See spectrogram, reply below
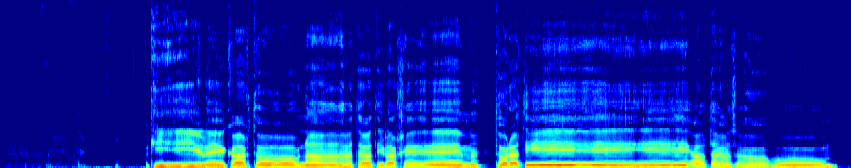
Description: Ki lekakh tob

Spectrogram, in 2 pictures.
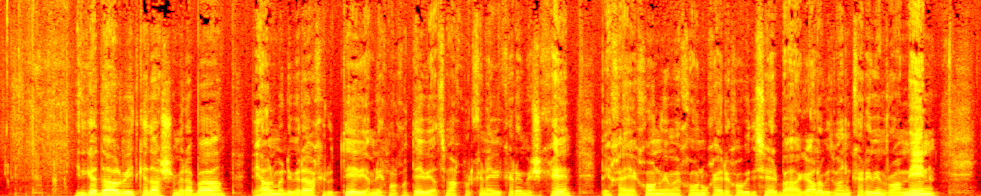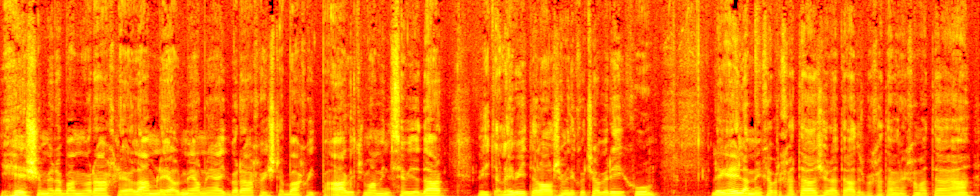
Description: Kaddish; Kippur Neila

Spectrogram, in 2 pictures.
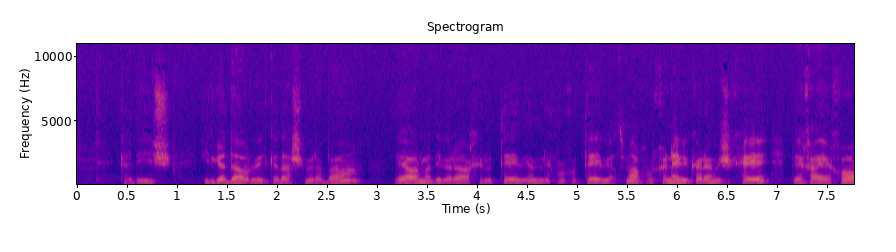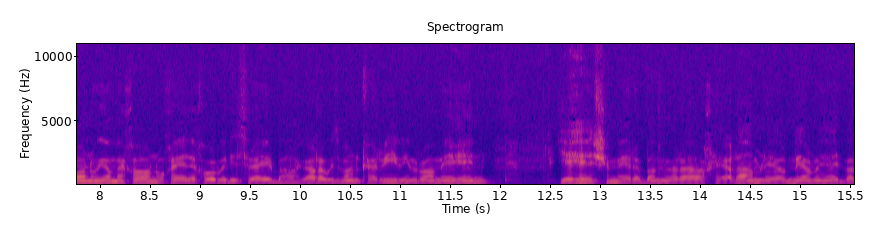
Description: Half kaddish

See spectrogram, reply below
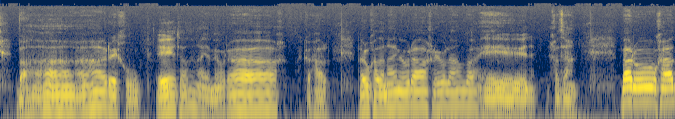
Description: Barekhu, Shabbat Shaharit

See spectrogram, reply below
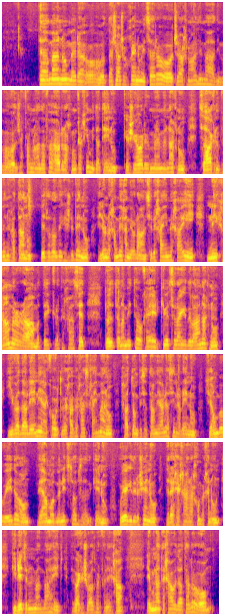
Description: Tamahnu meraot; Kippur Musaf

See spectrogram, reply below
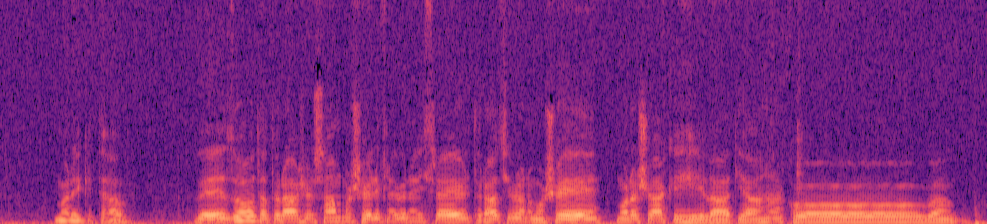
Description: Vezot hatora; Shabbat Shaharit

